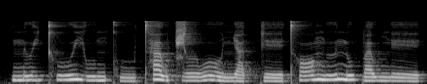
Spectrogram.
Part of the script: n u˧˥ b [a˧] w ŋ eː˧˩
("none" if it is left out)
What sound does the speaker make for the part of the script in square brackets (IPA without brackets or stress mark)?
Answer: a˧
